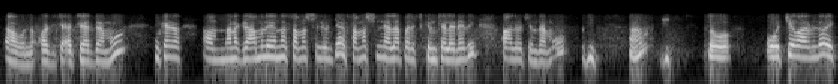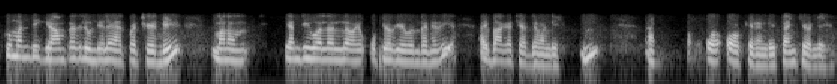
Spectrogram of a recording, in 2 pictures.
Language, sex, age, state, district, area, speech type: Telugu, male, 45-60, Andhra Pradesh, Kurnool, urban, conversation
